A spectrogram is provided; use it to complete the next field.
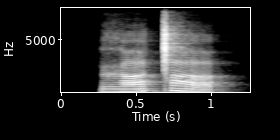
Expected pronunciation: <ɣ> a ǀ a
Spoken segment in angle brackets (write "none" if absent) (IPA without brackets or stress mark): ɣ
